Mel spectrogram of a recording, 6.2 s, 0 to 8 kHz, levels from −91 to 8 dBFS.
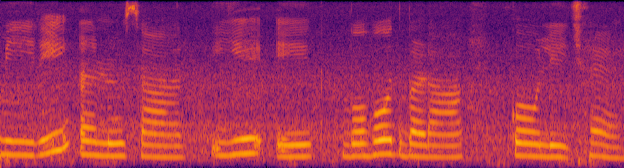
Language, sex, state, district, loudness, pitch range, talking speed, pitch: Hindi, female, Haryana, Rohtak, -16 LUFS, 205-240 Hz, 75 wpm, 220 Hz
